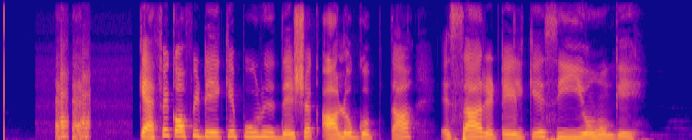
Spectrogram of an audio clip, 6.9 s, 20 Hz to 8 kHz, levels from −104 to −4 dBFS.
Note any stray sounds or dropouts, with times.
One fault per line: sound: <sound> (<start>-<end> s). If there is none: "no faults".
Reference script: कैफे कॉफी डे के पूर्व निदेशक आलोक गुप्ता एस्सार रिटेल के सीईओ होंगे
sound: laugh (0.6-0.9 s)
